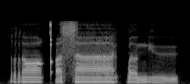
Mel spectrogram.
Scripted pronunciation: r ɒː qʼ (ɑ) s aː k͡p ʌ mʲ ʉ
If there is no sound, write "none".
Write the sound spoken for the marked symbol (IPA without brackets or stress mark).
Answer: ʌ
